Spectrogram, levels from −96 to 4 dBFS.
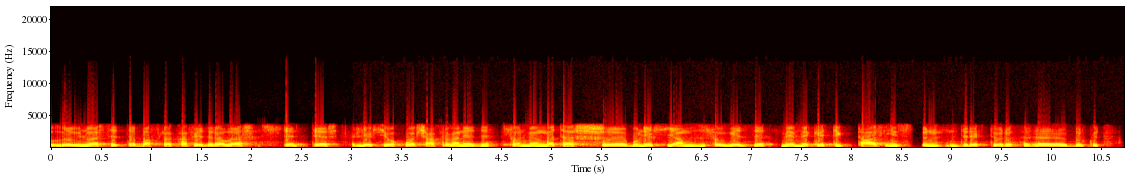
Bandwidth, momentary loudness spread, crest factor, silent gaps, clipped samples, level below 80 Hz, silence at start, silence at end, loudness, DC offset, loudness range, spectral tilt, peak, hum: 6.4 kHz; 5 LU; 12 dB; none; under 0.1%; -64 dBFS; 0 s; 0.15 s; -22 LUFS; under 0.1%; 2 LU; -7.5 dB/octave; -10 dBFS; none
